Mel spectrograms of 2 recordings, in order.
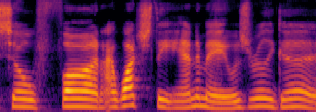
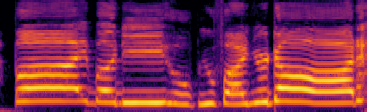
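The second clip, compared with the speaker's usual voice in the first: loud, high, slow silly goodbye; high, loud, drawn-out mock farewell; hammed-up farewell; 9 semitones higher, 12 dB louder, slower than usual. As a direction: belt out a comic send-off. Sung-out goodbye.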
